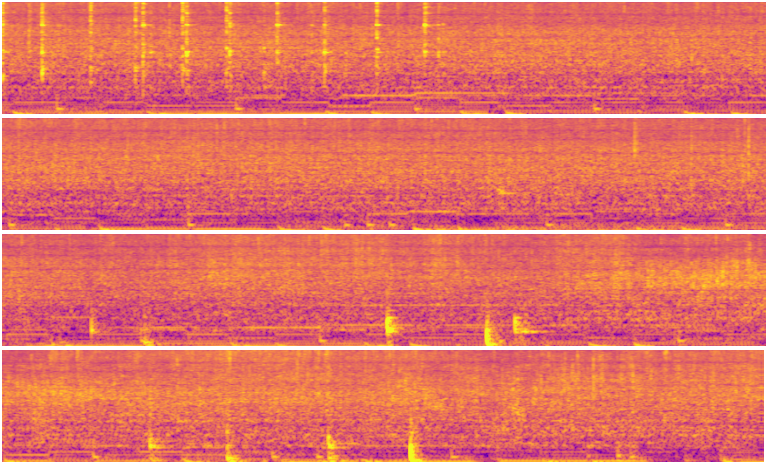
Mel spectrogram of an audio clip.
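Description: Eggs and a ground spice paste with soy sauce sizzling in a non-stick electric skillet, a steady hiss throughout. A quick run of light clicks comes in the first two seconds, and a wooden spoon knocks and scrapes against the pan now and then in the second half as the eggs are stirred.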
